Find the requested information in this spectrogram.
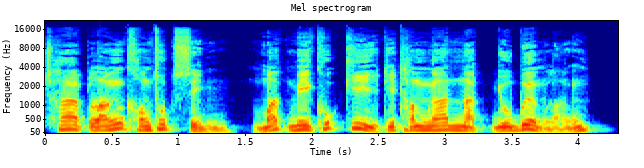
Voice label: level up, th; cookierun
